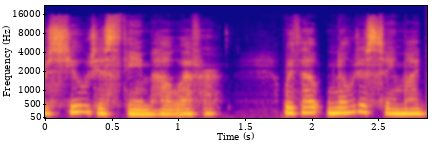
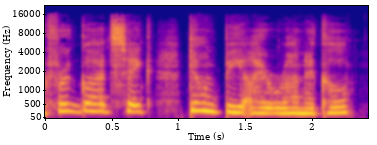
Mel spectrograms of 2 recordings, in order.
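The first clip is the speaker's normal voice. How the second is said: ordinary delivery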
